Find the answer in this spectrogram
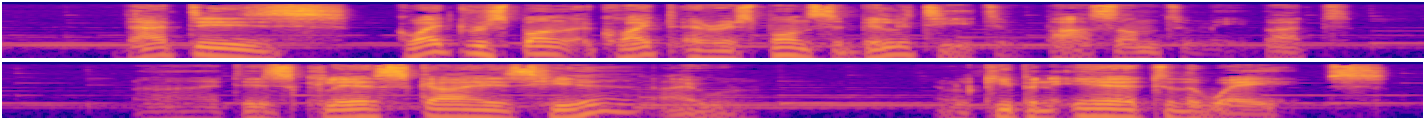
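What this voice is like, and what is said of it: Vaguely Caribbean pirate accent. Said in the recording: “Remember his accent? ... It was vaguely Caribbean / Pirates of the Caribbean.”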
